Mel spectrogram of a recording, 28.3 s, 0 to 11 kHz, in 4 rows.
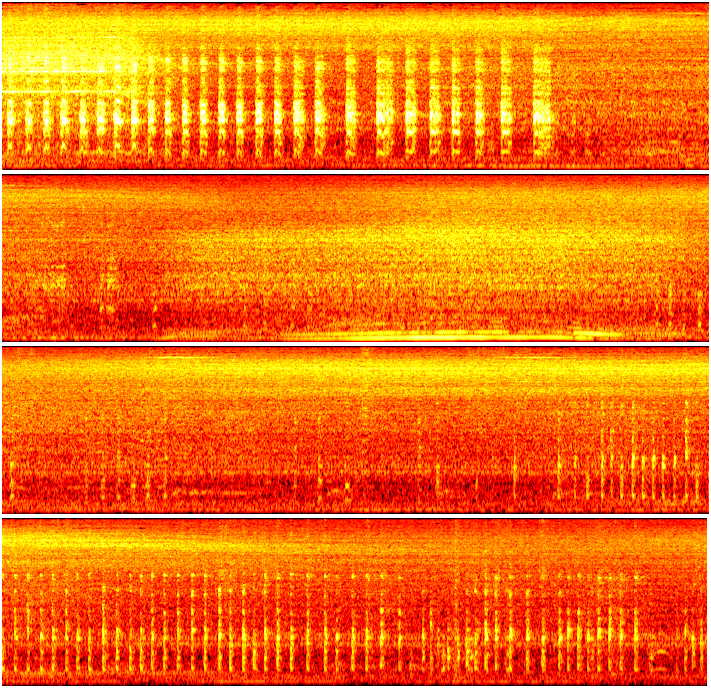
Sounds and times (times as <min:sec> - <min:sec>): Outside, rural or natural: 0:00.0 - 0:28.2.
